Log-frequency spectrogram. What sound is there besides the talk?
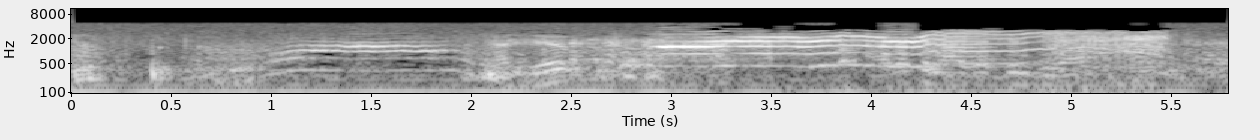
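cats meowing and caterwauling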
